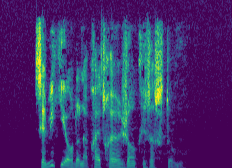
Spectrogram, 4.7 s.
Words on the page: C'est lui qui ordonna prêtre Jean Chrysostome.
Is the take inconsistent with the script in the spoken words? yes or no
no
